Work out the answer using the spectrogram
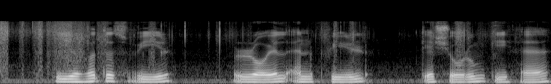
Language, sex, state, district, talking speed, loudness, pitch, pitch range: Hindi, male, Punjab, Fazilka, 85 wpm, -17 LUFS, 115 Hz, 105-125 Hz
